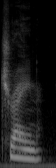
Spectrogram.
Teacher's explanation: le TR de train est finalement très proche du son ch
